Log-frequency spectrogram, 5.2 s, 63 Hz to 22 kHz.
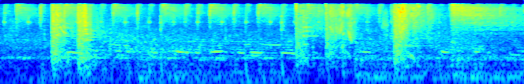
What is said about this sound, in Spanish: Los oficiales le disparan 4 veces más.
